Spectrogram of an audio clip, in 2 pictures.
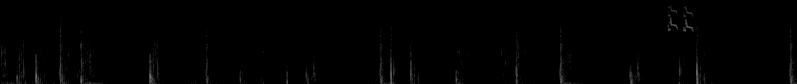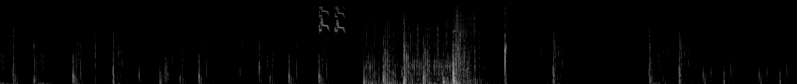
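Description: Game footsteps tap on stone.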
